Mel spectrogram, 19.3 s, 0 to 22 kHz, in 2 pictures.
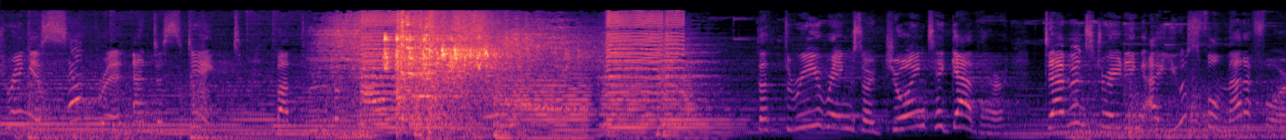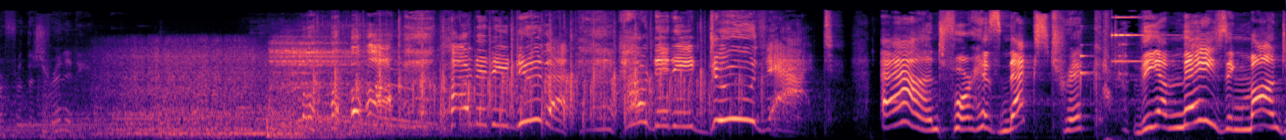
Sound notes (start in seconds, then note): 3.4 squeaking; 12.2 applause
